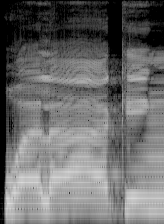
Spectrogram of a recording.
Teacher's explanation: নুন সাকিনের পরে যদি ইকফার হরফ এরকম কাফ থাকে তাহলে নুন সাকিনগুলো গুনাহ করে পড়তে হয়।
